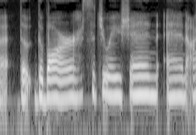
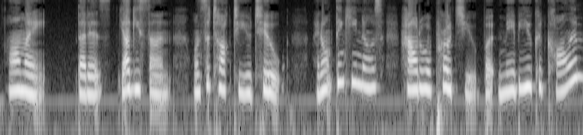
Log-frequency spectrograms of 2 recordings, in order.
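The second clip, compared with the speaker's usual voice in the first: higher, louder eager Deku voice; rambling; 5 semitones higher, 4 dB louder than usual. Acted. Deku rambling to Bakugo on the phone, higher and eager. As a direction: babble on nervously without a breath.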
